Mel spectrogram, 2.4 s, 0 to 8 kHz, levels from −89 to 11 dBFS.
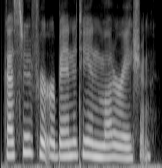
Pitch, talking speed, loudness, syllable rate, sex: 225 Hz, 125 wpm, -14 LUFS, 6.3 syllables/s, female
